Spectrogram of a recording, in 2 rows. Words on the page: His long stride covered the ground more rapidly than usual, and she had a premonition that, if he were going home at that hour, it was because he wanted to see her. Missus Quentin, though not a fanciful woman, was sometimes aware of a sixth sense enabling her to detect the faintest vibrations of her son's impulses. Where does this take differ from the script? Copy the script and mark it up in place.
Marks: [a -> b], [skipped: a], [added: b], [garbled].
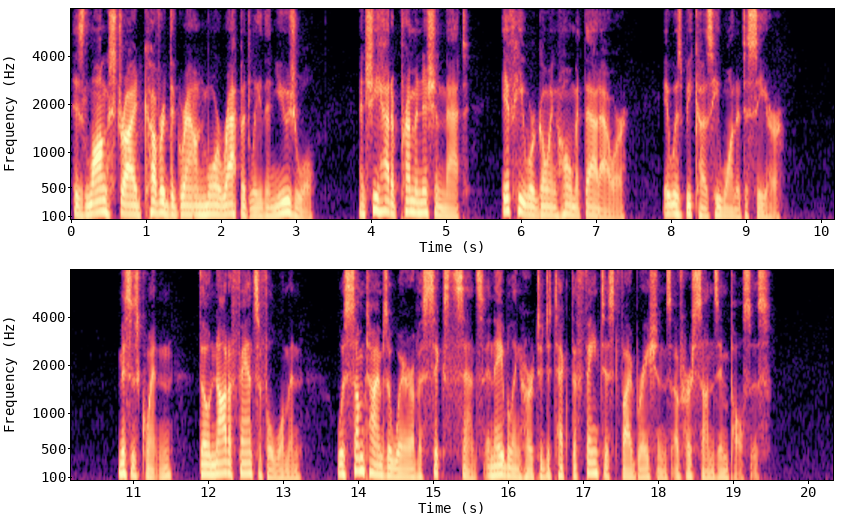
His long stride covered the ground more rapidly than usual, and she had a premonition that, if he were going home at that hour, it was because he wanted to see her. Missus Quentin, though not a fanciful woman, was sometimes aware of a sixth sense enabling her to detect the faintest vibrations of her son's impulses.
